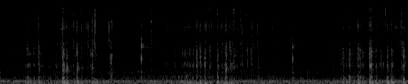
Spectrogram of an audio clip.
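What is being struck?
Bar of soap.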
